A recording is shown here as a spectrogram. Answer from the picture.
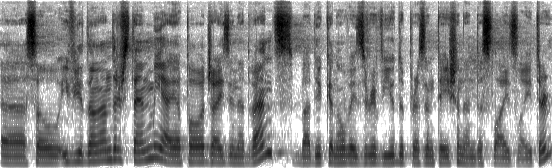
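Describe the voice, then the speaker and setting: With noticeable background noise, a man speaks at a fairly quick pace in a Slovak accent. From Slovakia. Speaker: network engineer and trainer. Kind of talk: conference talk. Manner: fast.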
